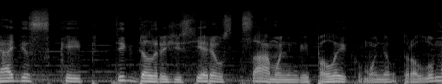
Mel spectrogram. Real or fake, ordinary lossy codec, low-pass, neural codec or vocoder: real; AAC, 48 kbps; 14.4 kHz; none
